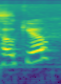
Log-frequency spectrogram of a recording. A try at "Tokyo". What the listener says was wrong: Tokyo. Tokyo. It's 2 syllables, not 3. Tokyo, not Tokyo.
